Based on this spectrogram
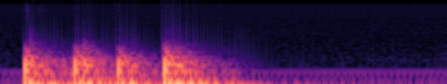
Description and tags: Four somewhat soft knocks on a small wooden door. Something to note, the door rattles a lot, thus making it sound as if I am knocking quite loudly on it.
